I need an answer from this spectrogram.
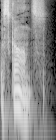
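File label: "askance", English, British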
